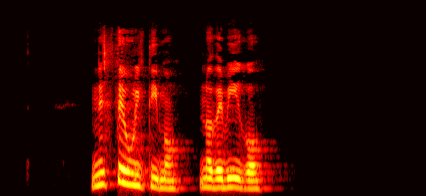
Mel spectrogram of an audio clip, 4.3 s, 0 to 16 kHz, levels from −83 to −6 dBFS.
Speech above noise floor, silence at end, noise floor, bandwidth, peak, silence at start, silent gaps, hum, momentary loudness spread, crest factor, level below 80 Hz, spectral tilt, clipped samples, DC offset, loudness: 60 dB; 1.65 s; -86 dBFS; 9.8 kHz; -10 dBFS; 0.9 s; none; none; 9 LU; 20 dB; -80 dBFS; -5.5 dB/octave; under 0.1%; under 0.1%; -27 LUFS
